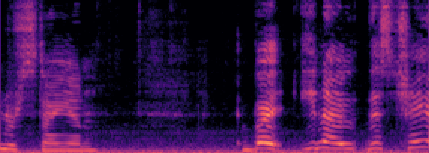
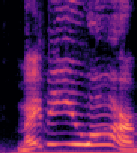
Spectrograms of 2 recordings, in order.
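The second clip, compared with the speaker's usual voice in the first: much higher and louder teasing squeal; mock squeak; 9 dB louder than usual. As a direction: tease them in a sudden high squeak. Teasing the viewer about substitute swears.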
